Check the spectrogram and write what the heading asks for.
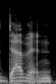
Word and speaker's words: Devon: She goes, you know, technically it's Devon. That's how they pronounce it in England.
